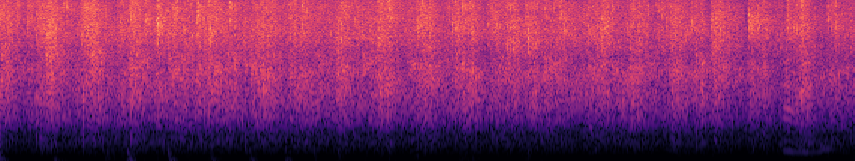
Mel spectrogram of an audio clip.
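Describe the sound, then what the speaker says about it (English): A large audience at a community health and safety research event gives a research panel a loud, continuous round of applause, thick and even throughout, nearby and uninterrupted. "A huge round of applause for this phenomenal"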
